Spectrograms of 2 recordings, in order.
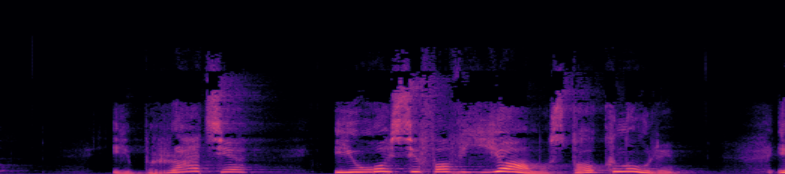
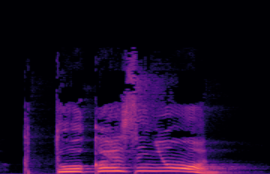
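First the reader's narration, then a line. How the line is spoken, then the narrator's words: Sudden exclamation. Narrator (Russian): вдруг Сережа воскликнул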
